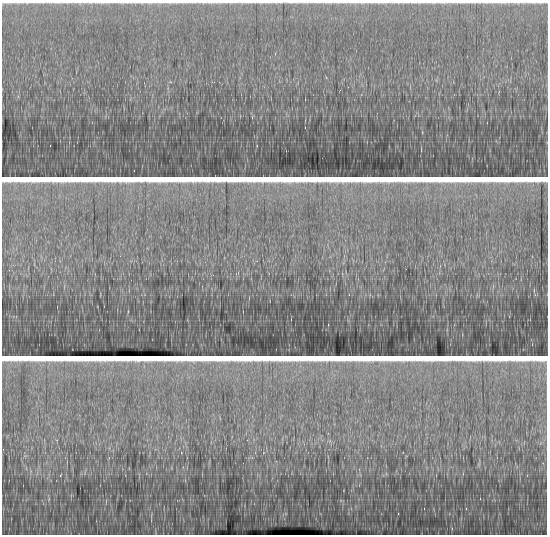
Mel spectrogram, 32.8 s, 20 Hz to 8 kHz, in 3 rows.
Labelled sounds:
0.0	0.3	water noise, 0.78 to 1.0 kHz

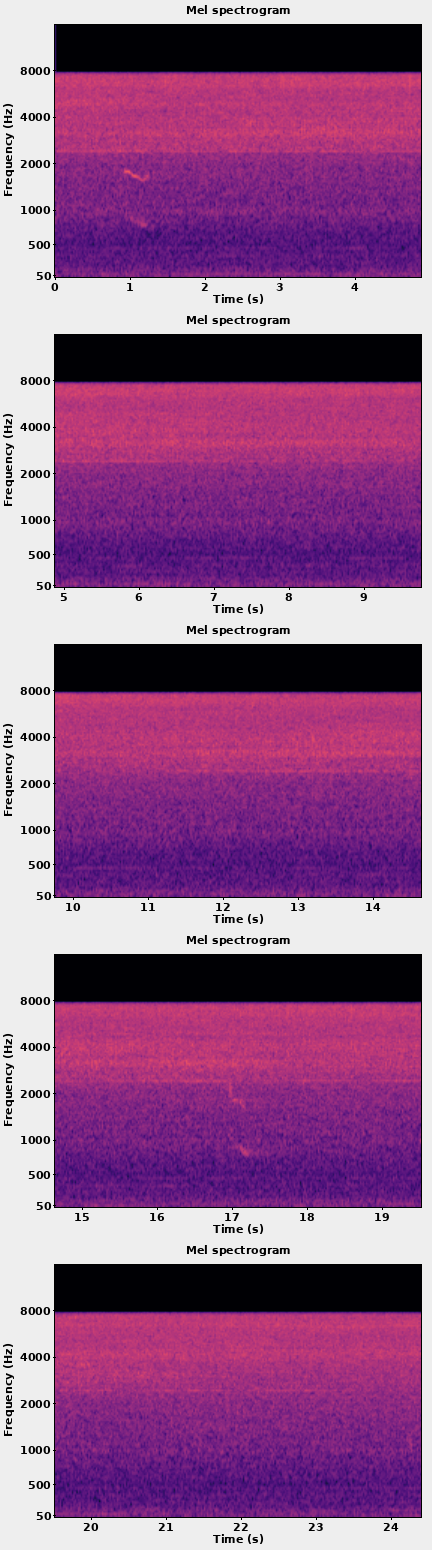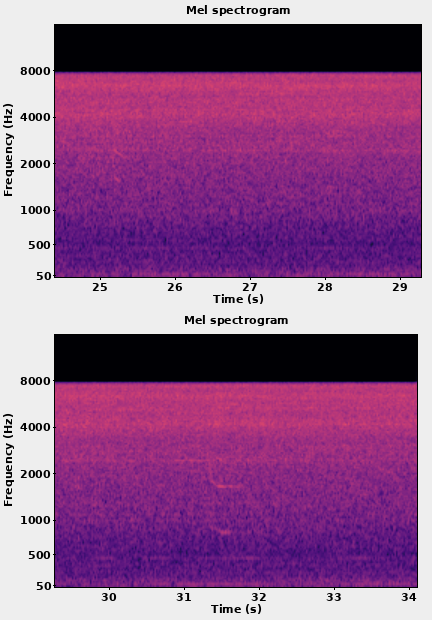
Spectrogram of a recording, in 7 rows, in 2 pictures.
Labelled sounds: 0.9	1.3	killer whale, southern resident, 1.5 to 1.8 kHz

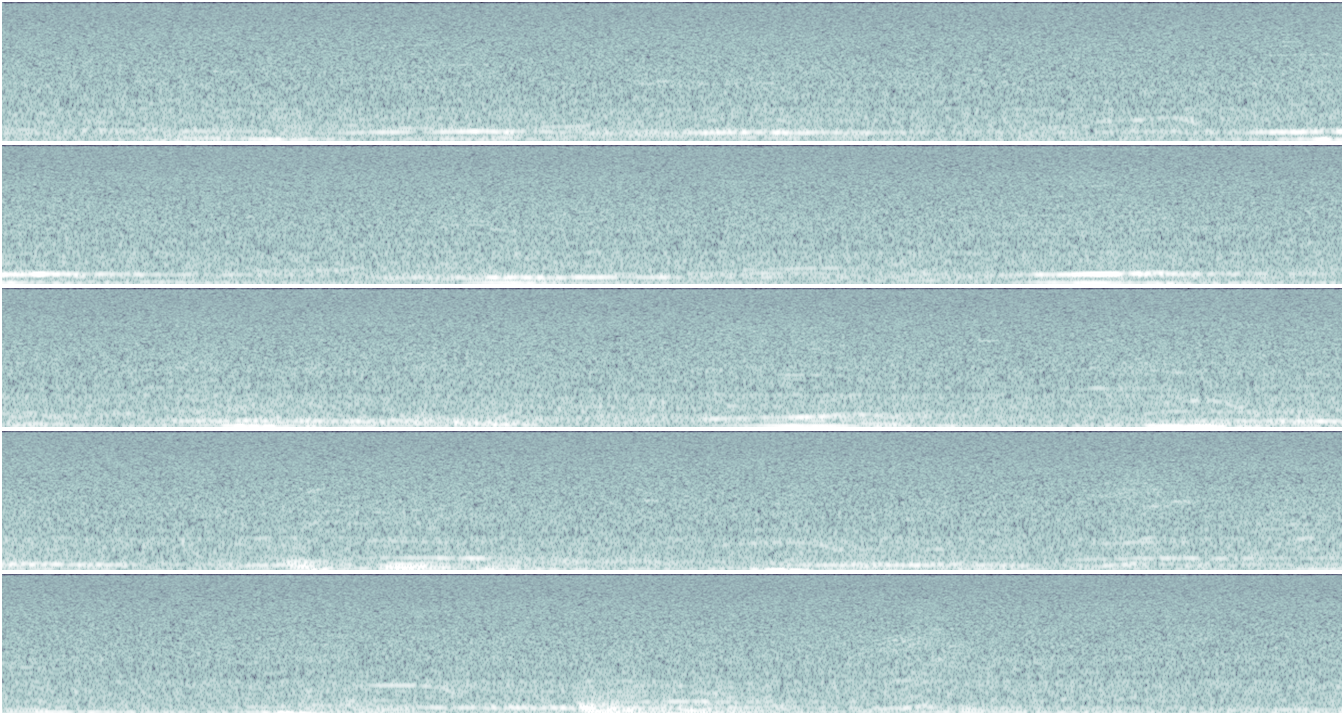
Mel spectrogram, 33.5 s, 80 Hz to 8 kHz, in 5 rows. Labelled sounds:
3.1	3.4	humpback whale, 1.3 to 1.5 kHz

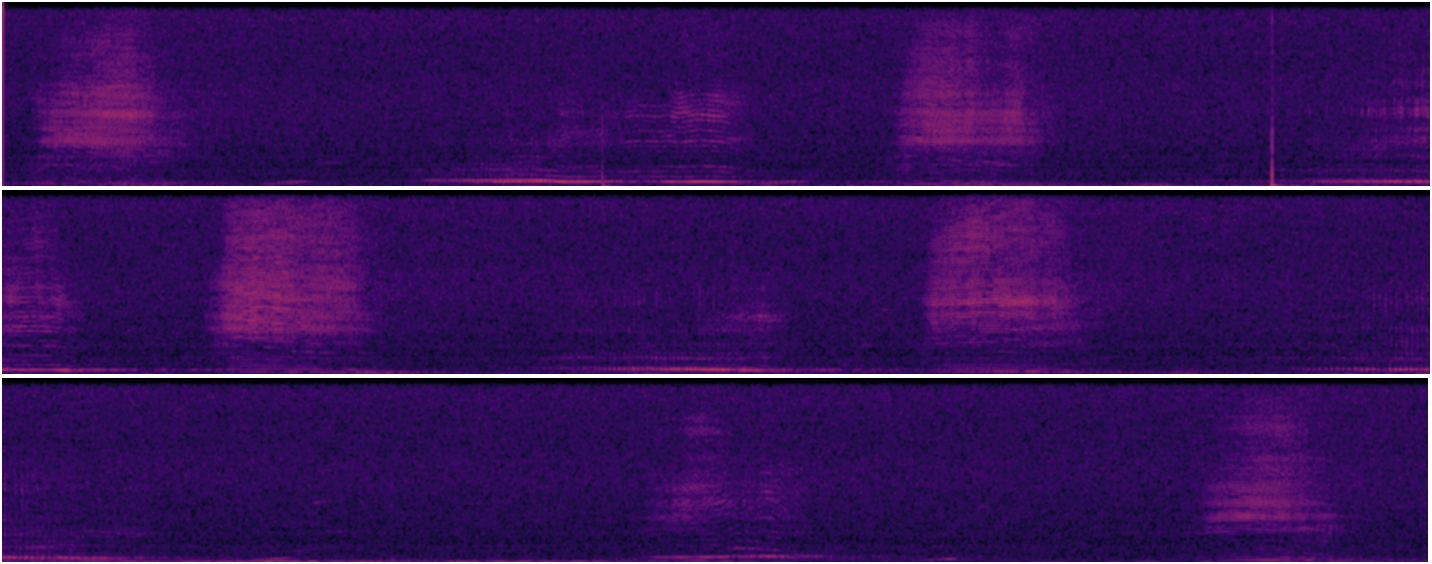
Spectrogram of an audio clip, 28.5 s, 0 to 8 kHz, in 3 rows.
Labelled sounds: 0.2	0.9	humpback whale, 1.8 to 3.3 kHz
4.1	5.0	humpback whale, 1.9 to 3.8 kHz
6.0	6.8	humpback whale, 0.90 to 2.2 kHz
8.9	10.0	humpback whale, 0.80 to 3.9 kHz
10.9	11.8	humpback whale, 1.5 to 3.6 kHz
14.3	14.7	humpback whale, 2.3 to 2.7 kHz
15.6	16.5	humpback whale, 1.3 to 6.1 kHz
23.5	23.9	humpback whale, 3.1 to 5.9 kHz
27.0	28.2	humpback whale, 1.2 to 3.4 kHz

